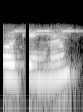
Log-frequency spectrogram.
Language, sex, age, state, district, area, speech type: Tamil, female, 30-45, Tamil Nadu, Dharmapuri, rural, conversation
